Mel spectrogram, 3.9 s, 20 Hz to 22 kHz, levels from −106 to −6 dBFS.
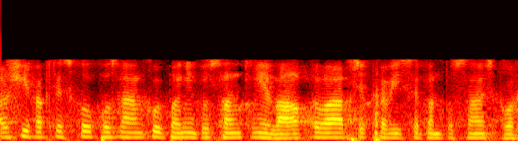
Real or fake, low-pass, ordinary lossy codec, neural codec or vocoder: fake; 7.2 kHz; AAC, 16 kbps; codec, 16 kHz, 1 kbps, FreqCodec, larger model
